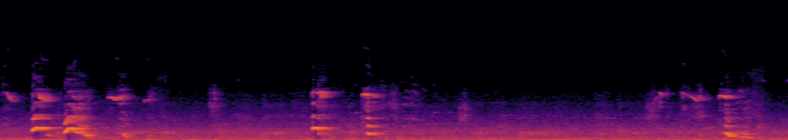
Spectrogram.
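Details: Puppy left alone for the first time, howling in distress: several short, high, wavering cries and yelps, a few falling in pitch, separated by pauses over a steady low background hum.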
